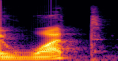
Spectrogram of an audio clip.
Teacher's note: words like what or when i don't pronounce the h · I don't pronounce the H when I say this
